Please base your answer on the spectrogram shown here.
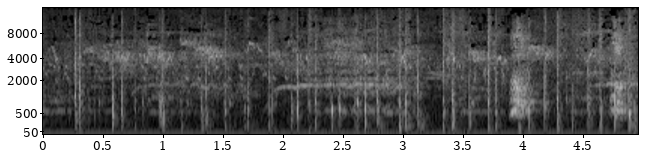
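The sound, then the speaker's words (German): Horses clip-clop at a light trot toward the dunes, with many quick, even hoofbeats in a steady rhythm. A horse whinnies partway through, and the hoofbeats continue throughout. “Also, leichter Trab bis zu den Dünen, okay?”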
